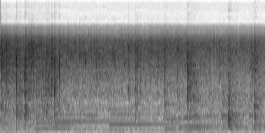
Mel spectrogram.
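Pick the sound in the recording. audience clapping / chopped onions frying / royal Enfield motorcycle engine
chopped onions frying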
